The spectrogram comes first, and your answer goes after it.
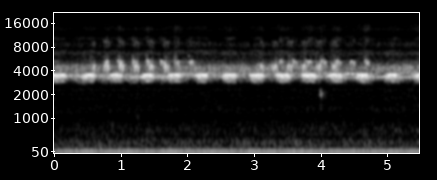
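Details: Crickets and other insects in a deepening-autumn chorus by a streetlight: a dense, high, ringing trill that swells and fades about twice a second, steady throughout, over a faint low hum.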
